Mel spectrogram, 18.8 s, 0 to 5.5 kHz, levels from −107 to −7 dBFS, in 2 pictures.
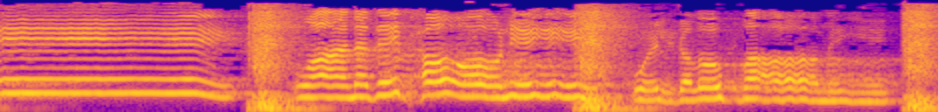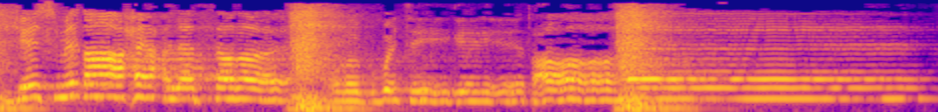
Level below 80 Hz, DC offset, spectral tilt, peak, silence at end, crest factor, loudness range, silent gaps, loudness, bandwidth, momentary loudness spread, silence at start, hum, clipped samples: -34 dBFS; under 0.1%; -7 dB/octave; -2 dBFS; 0.05 s; 16 dB; 5 LU; none; -18 LUFS; 5.4 kHz; 12 LU; 0 s; none; under 0.1%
